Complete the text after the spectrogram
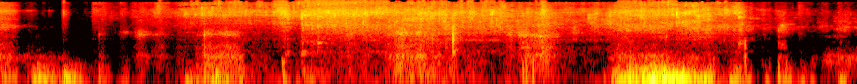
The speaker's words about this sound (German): Das reicht auch schon an Vorsprung für die Zwiebeln. Jetzt kommen die Tomaten dazu.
